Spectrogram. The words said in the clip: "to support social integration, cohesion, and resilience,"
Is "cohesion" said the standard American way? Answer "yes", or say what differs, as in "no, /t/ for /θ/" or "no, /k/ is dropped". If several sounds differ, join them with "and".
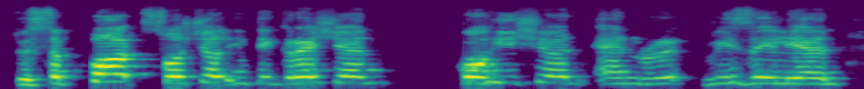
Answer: no, /ʃ/ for /ʒ/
